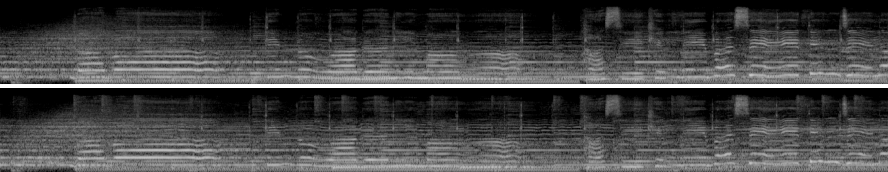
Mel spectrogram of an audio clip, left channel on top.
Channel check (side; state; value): both; normal; correlation 0.67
